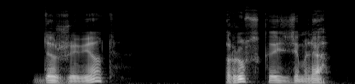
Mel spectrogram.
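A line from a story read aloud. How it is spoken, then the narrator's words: Quiet. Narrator (Russian): проговорил он тихо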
